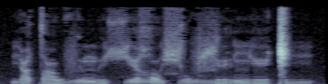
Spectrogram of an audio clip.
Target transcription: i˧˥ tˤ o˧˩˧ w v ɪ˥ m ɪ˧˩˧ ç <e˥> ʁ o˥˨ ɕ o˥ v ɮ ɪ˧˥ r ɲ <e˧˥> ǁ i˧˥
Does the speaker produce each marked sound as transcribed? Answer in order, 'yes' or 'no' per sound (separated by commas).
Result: yes, yes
